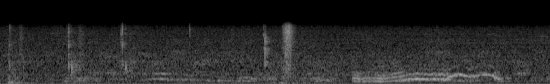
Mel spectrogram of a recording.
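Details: A cat calling while it wants its toy back indoors: a drawn-out, wavering meow rising and falling over the last two seconds, after soft murmured sounds and a few clicks.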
